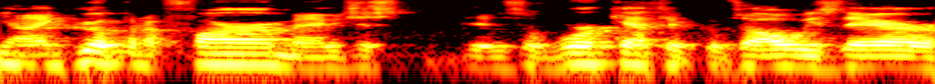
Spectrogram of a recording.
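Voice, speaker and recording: His voice comes across somewhat breathy. The man speaks at a very fast pace. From Canada. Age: 60s. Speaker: podcast host, former hockey player and sports agent. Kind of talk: casual interview chat.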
